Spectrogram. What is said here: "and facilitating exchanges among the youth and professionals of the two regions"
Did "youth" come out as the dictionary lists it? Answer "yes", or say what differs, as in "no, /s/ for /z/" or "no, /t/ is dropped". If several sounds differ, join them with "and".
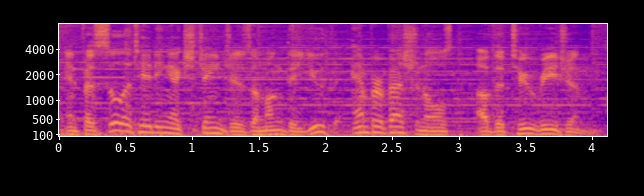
yes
